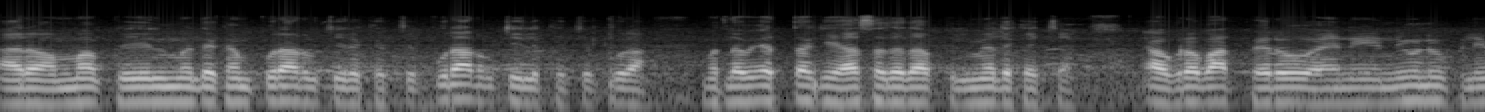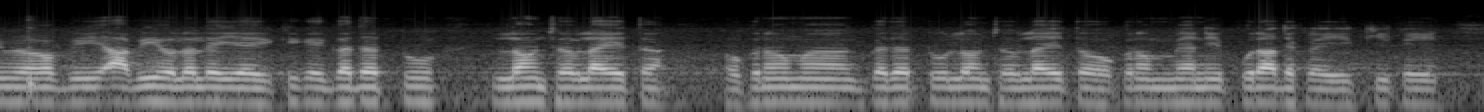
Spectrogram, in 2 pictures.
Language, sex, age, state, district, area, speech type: Maithili, male, 60+, Bihar, Purnia, rural, spontaneous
